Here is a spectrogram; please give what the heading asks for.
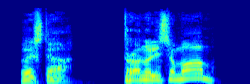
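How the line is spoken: Roar with tremor. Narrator (Russian): взревел Рейнольдс, однако в голосе его послышалась дрожь

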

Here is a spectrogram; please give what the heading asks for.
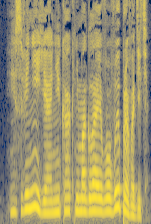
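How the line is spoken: Whisper. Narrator (Russian): прошептала Сахариса

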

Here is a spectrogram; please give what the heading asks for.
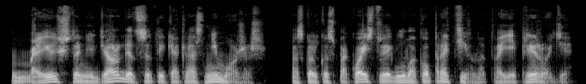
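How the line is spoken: Grumbling. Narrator (Russian): проворчал он

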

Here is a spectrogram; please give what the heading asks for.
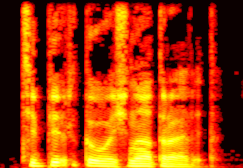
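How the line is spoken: Snide prediction. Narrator (Russian): ехидно предрек я

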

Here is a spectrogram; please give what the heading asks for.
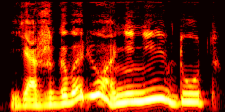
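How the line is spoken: Squeak. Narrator (Russian): пискнула Кайса

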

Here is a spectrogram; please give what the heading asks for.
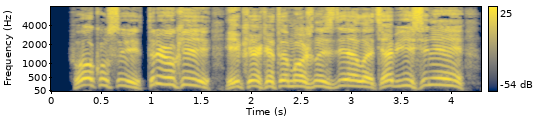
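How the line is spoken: Yelling. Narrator (Russian): завопил Батл

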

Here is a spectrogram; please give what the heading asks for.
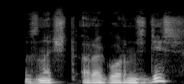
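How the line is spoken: Plain question. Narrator (Russian): спросил Йомар

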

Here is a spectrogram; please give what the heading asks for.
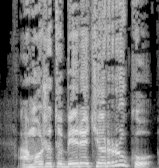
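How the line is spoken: Barked. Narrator (Russian): рявкнула Алли

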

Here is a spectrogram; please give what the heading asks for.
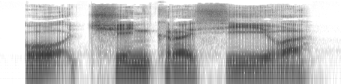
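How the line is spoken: Grumbling. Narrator (Russian): проворчал обломок

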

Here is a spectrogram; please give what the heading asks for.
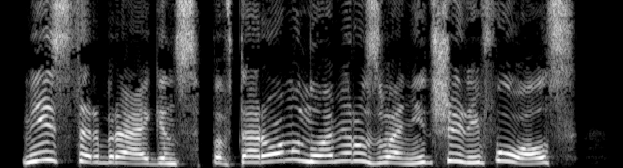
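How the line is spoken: Shouted over intercom. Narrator (Russian): прокричала она по интеркому

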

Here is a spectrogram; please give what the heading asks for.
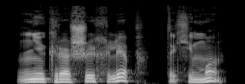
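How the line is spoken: Calm. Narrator (Russian): спокойно сказал ремень

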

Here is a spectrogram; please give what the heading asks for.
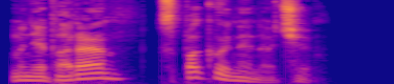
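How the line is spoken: Curt, dry. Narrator (Russian): Старший из двоих сухо бросив

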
